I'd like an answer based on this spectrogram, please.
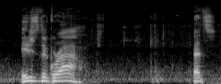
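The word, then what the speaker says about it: Grau: people call it the graw. It is the growl. That's how the English language works. Why would they call it the graw? Graw would be G-A or G-R-A-W, not G-R-A-U. It's the growl.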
